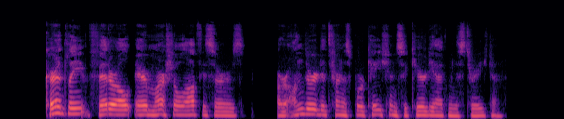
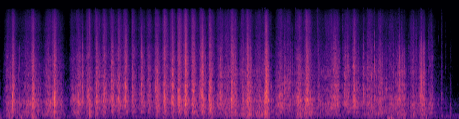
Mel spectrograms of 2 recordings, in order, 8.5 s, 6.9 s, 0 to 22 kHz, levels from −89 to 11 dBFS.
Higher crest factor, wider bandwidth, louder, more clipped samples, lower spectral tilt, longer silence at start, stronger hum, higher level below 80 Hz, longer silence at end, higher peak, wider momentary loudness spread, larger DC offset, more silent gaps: second, 20 dB vs 26 dB; second, 10 kHz vs 17 kHz; about the same, -28 LUFS vs -29 LUFS; neither; first, -6.5 dB/octave vs -3 dB/octave; first, 0.7 s vs 0.05 s; neither; second, -68 dBFS vs -54 dBFS; first, 0.95 s vs 0.25 s; second, -10 dBFS vs -4 dBFS; about the same, 11 LU vs 9 LU; neither; first, 3.71-3.77 s, 3.84-4.16 s vs none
